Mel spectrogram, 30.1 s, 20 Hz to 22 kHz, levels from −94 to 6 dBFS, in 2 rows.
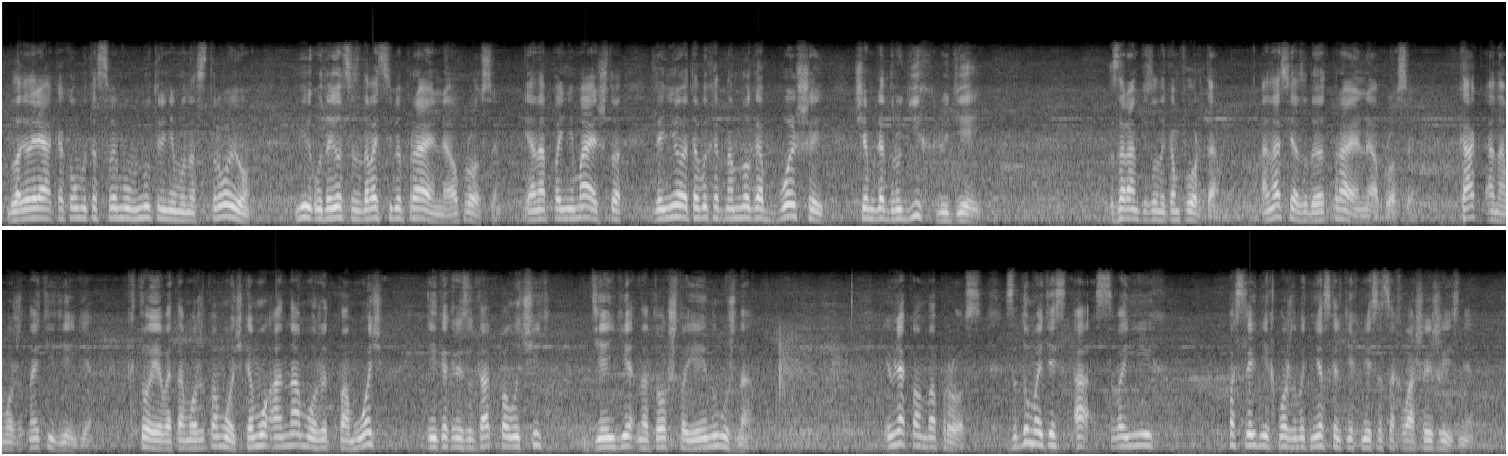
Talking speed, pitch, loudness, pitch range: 150 wpm, 165 Hz, -16 LUFS, 150-180 Hz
